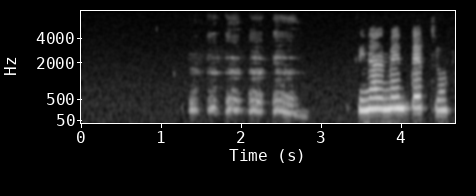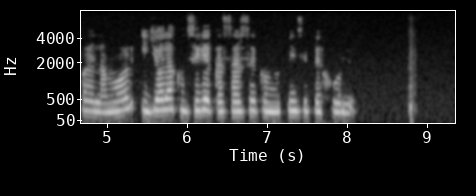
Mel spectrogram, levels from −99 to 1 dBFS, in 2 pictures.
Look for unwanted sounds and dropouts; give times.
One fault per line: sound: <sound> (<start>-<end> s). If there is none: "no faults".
sound: throat clearing (1.3-2.9 s)
sound: whoosh (8.8-8.9 s)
